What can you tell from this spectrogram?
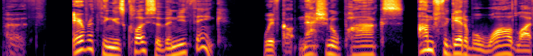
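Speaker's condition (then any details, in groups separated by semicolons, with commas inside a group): No condition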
